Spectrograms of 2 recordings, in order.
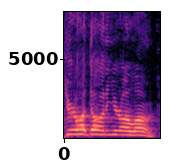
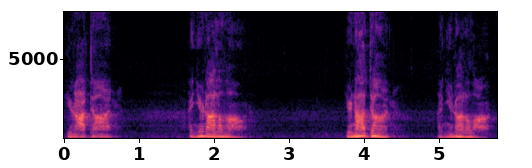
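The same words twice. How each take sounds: First: Much higher big-voiced preacher shout; mock pastor yell. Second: Much softer, hushed and intimate; whisper. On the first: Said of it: "a pastor with a big voice to yell". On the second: Pastor showing God whispering into hearts, hushed. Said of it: "he just whispers that". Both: Shown as a demonstration.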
